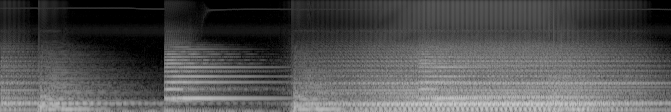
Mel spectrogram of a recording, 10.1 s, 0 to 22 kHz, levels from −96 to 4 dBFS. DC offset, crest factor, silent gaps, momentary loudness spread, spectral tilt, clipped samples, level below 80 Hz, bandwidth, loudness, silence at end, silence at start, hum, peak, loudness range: under 0.1%; 16 dB; none; 18 LU; -6.5 dB/octave; under 0.1%; -34 dBFS; over 20 kHz; -25 LUFS; 0 s; 0 s; none; -8 dBFS; 9 LU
